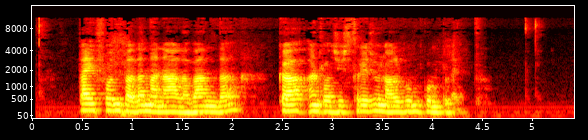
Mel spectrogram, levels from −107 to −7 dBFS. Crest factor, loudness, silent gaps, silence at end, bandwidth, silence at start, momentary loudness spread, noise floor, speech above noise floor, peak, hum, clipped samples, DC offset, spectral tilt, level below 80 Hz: 18 dB; -24 LUFS; none; 1.1 s; 11.5 kHz; 0.5 s; 14 LU; -57 dBFS; 33 dB; -6 dBFS; none; under 0.1%; under 0.1%; -6.5 dB/octave; -56 dBFS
